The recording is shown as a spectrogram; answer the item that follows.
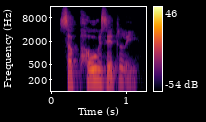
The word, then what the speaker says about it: supposedly: We pronounce this as supposedly. Supposedly. Altogether, supposedly. And there are 2 important things you should know. The stress goes on the second syllable, supposedly, and at the end, we do not pronounce it like bli.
